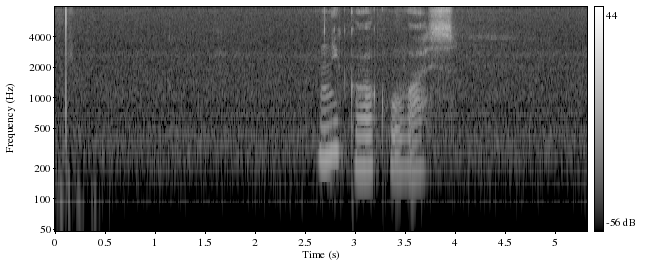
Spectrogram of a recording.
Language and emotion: Russian, sad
